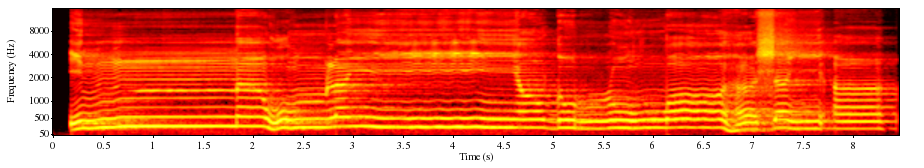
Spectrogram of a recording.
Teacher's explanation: Nun yang bertasdid gunnah musaddadah kita tekan selama tiga harokat atau tiga ketuk.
